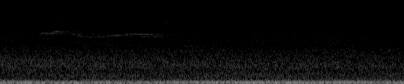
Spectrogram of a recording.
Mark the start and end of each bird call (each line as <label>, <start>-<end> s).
Eastern Wood-Pewee (Contopus virens), 0.2-1.9 s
